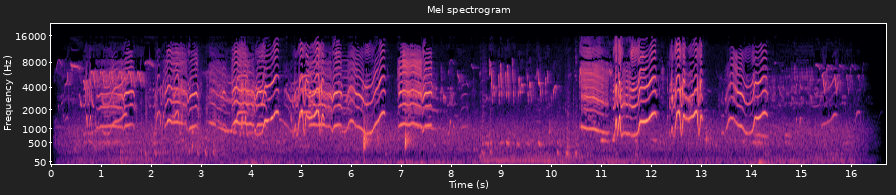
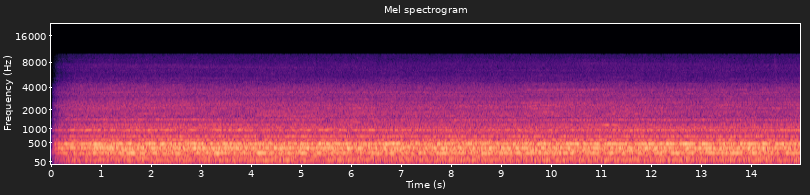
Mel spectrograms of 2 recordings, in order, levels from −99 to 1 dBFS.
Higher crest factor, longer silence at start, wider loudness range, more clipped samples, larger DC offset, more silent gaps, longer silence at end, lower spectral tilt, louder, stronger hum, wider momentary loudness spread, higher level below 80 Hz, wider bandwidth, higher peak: first, 22 dB vs 12 dB; first, 0.25 s vs 0 s; first, 7 LU vs 1 LU; neither; second, under 0.1% vs 0.4%; neither; first, 0.55 s vs 0 s; second, 1.5 dB/octave vs -8.5 dB/octave; second, -22 LUFS vs -18 LUFS; neither; first, 19 LU vs 2 LU; second, -58 dBFS vs -36 dBFS; first, 16 kHz vs 8 kHz; about the same, -6 dBFS vs -4 dBFS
